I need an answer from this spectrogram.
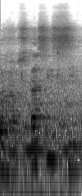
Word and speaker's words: homeostasis: Y la palabra homeostasis se acentúa en la penúltima sílaba.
